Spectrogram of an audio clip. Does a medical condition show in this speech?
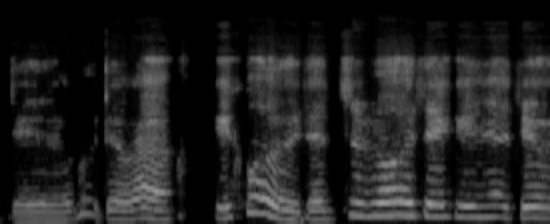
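Yes: cerebral palsy; severe, uses a wheelchair.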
